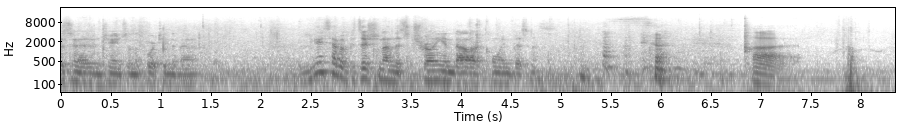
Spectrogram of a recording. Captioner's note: laughter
